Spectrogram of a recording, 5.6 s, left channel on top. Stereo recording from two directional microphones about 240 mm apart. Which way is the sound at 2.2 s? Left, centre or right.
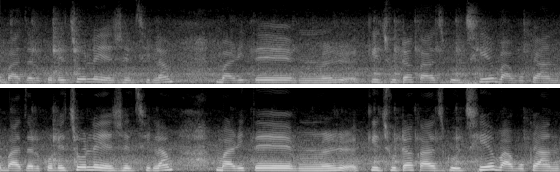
Right.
